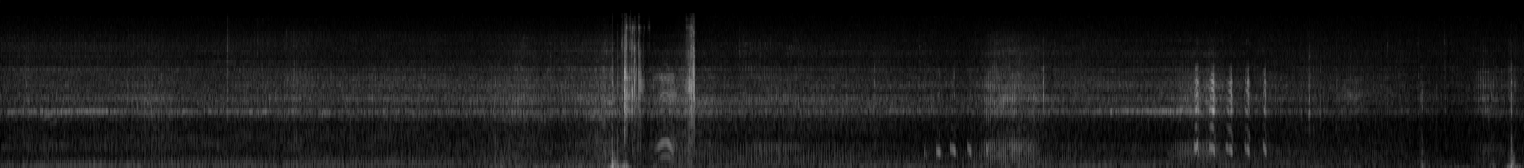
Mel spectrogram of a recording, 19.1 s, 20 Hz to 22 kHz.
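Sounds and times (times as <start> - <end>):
atv engine running: 0.0 - 19.0.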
